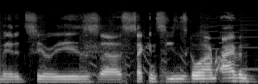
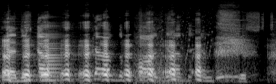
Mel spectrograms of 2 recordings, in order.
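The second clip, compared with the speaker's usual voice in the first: laughing; 9 semitones higher, 4 dB louder than usual. Real, not acted. Laughing about the joke's timing.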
